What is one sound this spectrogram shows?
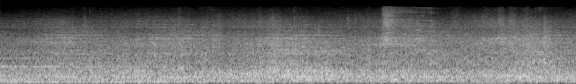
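Steel wheels clatter and screech on the rails.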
